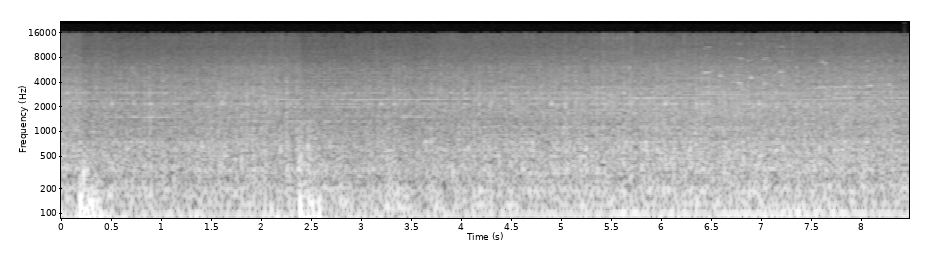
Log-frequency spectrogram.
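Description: A tank engine rumbles steadily as the tank drives over rough ground.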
